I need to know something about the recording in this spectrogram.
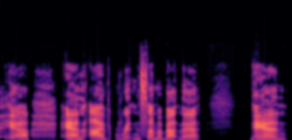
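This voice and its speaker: An older woman speaking as a guest over a video call from her home office, telling stories in a lively way, laughing often and acting out the voices of others. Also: fairly high pitch, slow, no echo. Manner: lively, laughs often, acts out quoted speech. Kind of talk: casual conversational storytelling.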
